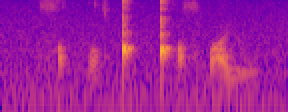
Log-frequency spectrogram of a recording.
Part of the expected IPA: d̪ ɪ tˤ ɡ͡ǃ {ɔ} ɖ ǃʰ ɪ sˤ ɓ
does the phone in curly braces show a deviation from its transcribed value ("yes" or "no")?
no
